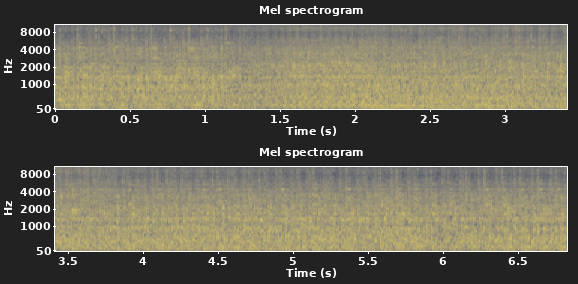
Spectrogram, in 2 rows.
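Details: Detroit Diesel two-stroke in a cheap, long-sat dozer (one cylinder was full of water) runs on only 2 of 4 cylinders; compression 150, 90, 0, 0. Loud, lumpy, loping idle; rough idle with two dead cylinders, possibly from stuck valves.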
